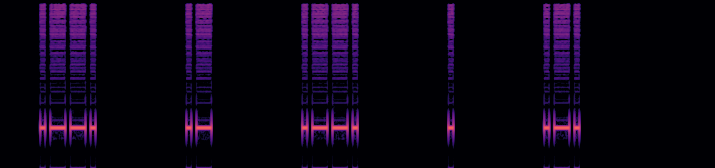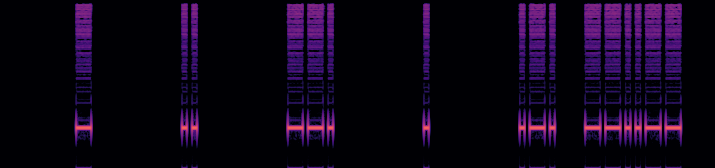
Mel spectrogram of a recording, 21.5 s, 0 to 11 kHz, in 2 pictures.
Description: Morse code, heard as a keyed tone, about 16 wpm, spaced as for 6 wpm, 800 Hz. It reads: PAPER TIGER,
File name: Misc / Misc-mp3s / WordPairs sp @10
